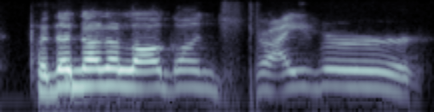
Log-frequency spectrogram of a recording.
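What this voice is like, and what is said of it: Weak put-on Swindon accent. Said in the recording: “My best Swindon accent is ... that's your best Swindon accent ... The best I could do, man. Sorry. It's not very good.”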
